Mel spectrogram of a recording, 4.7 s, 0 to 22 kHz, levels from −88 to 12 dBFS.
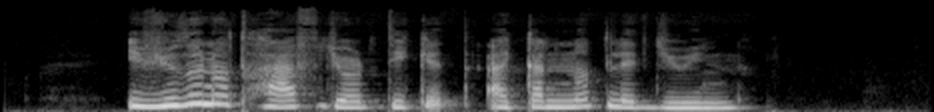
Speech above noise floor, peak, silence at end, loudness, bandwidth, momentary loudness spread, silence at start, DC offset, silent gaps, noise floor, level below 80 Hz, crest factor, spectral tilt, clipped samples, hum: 43 dB; -4 dBFS; 0.95 s; -17 LUFS; 11.5 kHz; 10 LU; 0.65 s; under 0.1%; none; -60 dBFS; -52 dBFS; 14 dB; -8.5 dB/octave; under 0.1%; none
